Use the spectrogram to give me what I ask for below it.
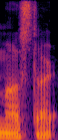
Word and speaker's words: Mostert: And they still got, was it Raheem Mostert? Is that how you say it? Yeah, Raheem Mostert.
